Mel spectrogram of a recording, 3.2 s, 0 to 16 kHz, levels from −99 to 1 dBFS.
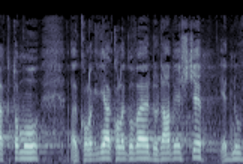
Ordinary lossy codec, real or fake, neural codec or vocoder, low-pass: MP3, 48 kbps; real; none; 14.4 kHz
